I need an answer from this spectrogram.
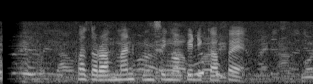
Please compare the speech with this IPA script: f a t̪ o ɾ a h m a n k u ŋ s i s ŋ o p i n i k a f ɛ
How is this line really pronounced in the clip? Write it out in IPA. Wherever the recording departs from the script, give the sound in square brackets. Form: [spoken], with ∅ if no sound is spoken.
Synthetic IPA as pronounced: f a t̪ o ɾ a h m a n k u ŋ s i [∅] ŋ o p i [d] i k a f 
